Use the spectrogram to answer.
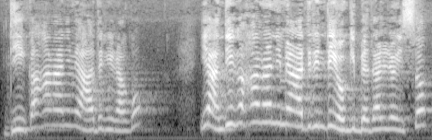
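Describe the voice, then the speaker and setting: Mocking thief on a cross, put on by a woman preacher, jeering, scornful, raised pitch. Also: expressive, a little fast, bright, forceful tone.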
